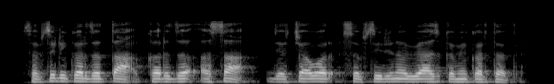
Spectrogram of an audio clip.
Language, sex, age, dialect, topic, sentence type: Marathi, male, 18-24, Southern Konkan, banking, statement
